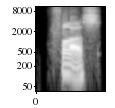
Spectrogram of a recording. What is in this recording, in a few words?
"fuss", American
